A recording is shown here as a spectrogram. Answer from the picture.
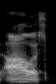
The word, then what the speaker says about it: Alois: You know, we always said it Alois, but then I met people from Bavaria, and they told me it ought to have been Alois, and they were laughing at me.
